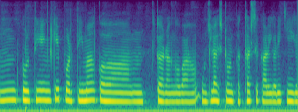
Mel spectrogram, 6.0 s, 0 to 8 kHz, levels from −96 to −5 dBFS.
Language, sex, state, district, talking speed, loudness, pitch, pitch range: Hindi, female, Bihar, Vaishali, 170 wpm, -16 LUFS, 205 Hz, 190-215 Hz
